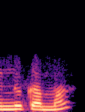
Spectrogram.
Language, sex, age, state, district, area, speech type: Telugu, female, 18-30, Telangana, Hanamkonda, rural, conversation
